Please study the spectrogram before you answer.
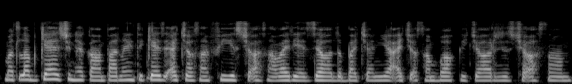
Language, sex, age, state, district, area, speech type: Kashmiri, female, 30-45, Jammu and Kashmir, Baramulla, rural, spontaneous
